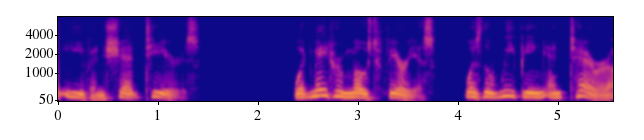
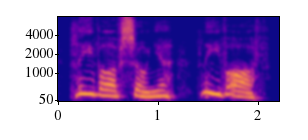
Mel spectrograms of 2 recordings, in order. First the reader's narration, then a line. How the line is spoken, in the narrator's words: she shouted, speaking fast, panting and coughing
